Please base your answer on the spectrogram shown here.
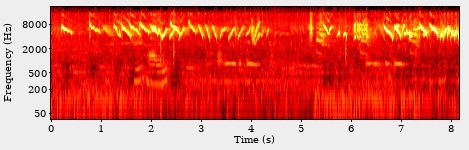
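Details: Oriental white-eye lure call used to draw wild birds together: rapid high, thin twittering notes sliding up and down, in dense bursts with a brief pause near five seconds, faint lower tones beneath.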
